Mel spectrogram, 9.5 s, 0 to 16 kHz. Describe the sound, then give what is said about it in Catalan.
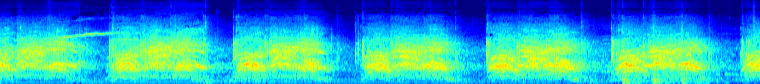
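A large crowd of local residents chants the slogan "Votarem" in unison at dozens of Spanish National Police officers at the Pavelló Firal, around 4:45 in the afternoon, loud and rhythmic, with five forceful bursts of voices separated by brief pauses. “Va ser vora 4:45 de la tarda al pavelló Firal i els veïns van rebre les desenes d'agents al ritme de Votarem.”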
